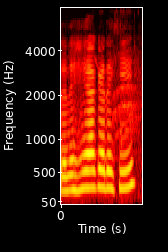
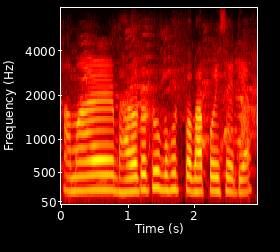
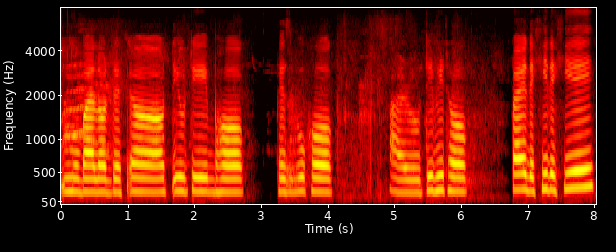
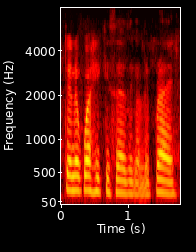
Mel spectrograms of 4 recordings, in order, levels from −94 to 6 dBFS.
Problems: constant background noise, background conversations at intervals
